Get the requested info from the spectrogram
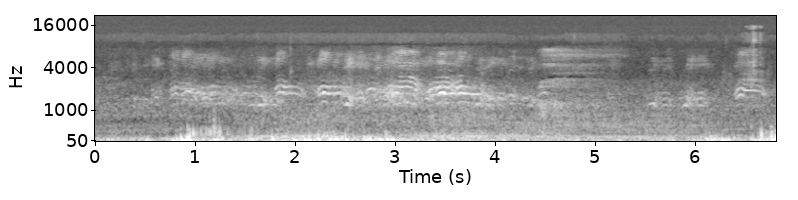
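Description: A bird giving a run of short, harsh calls, about two to three seconds in, over a steady low rumble, with a dull thump about a second in.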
